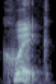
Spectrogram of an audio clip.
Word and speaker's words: Gwick: Gwick says Gwick is pronounced like quick.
